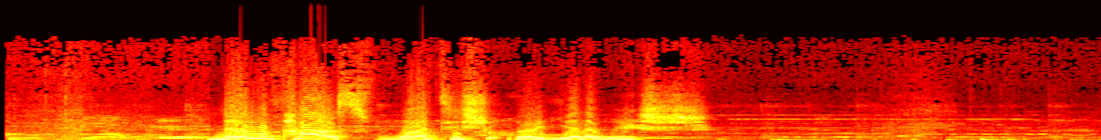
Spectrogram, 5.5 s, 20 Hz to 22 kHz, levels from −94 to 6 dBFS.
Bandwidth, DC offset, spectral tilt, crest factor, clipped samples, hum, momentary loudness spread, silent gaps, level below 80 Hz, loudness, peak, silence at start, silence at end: 16.5 kHz; under 0.1%; -4.5 dB/octave; 10 dB; under 0.1%; none; 24 LU; none; -30 dBFS; -8 LUFS; 0 dBFS; 0.05 s; 0 s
